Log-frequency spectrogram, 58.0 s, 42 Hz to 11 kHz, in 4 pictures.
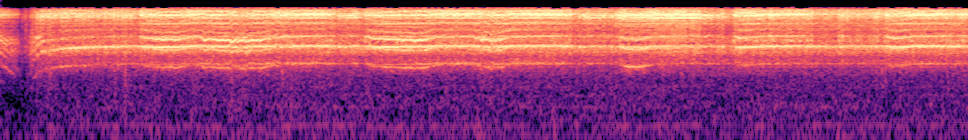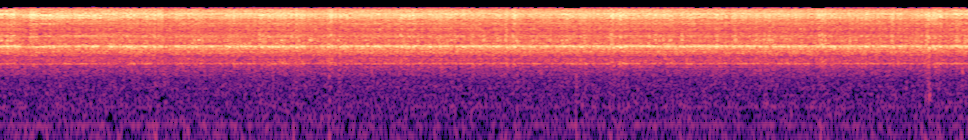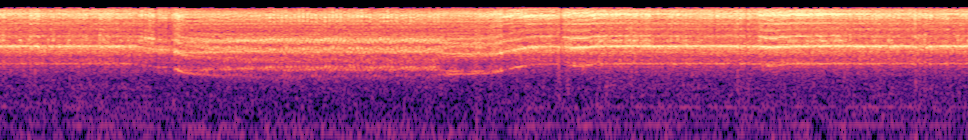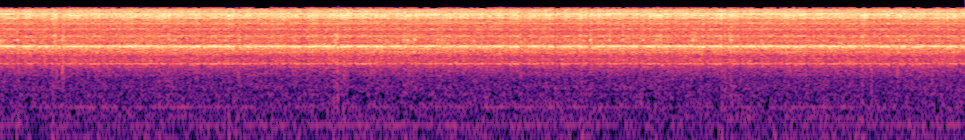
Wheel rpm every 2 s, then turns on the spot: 130, 220, 230, 220, 230, 230, 230, 230, 230, 230, 230, 230, 240, 230, 230, 220, 170, 170, 190, 230, 230, 230, 230, 230, 230, 230, 230, 230, 230.
none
